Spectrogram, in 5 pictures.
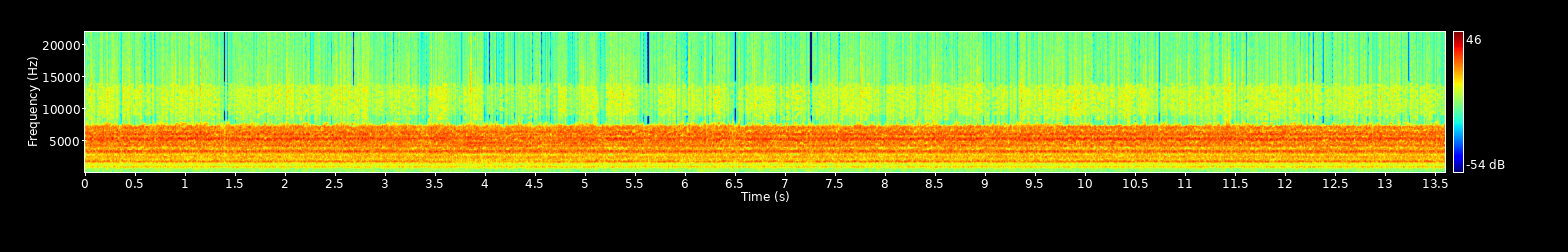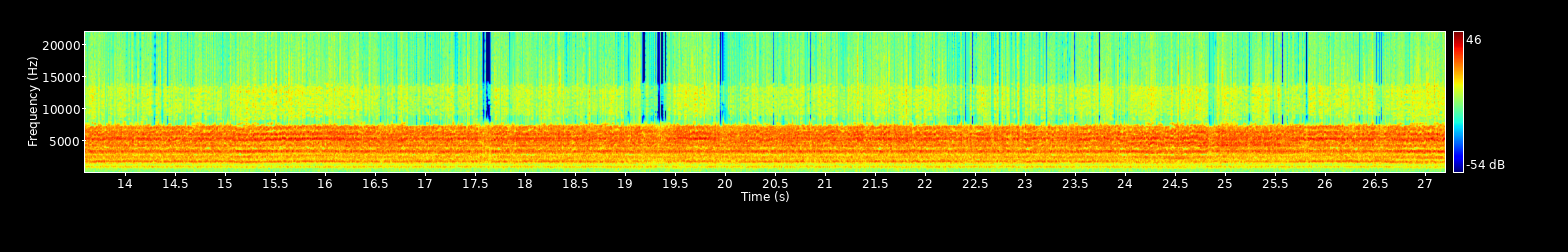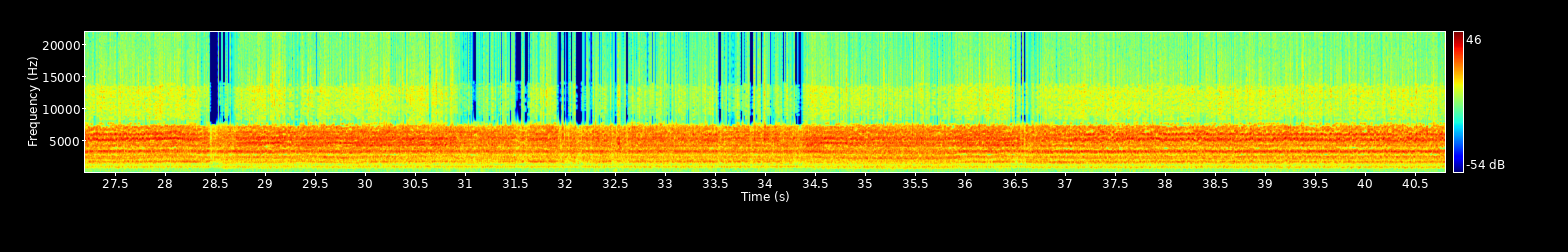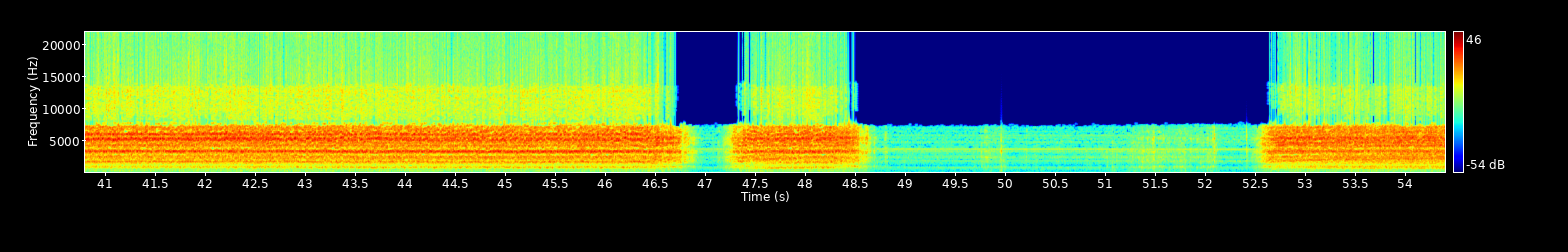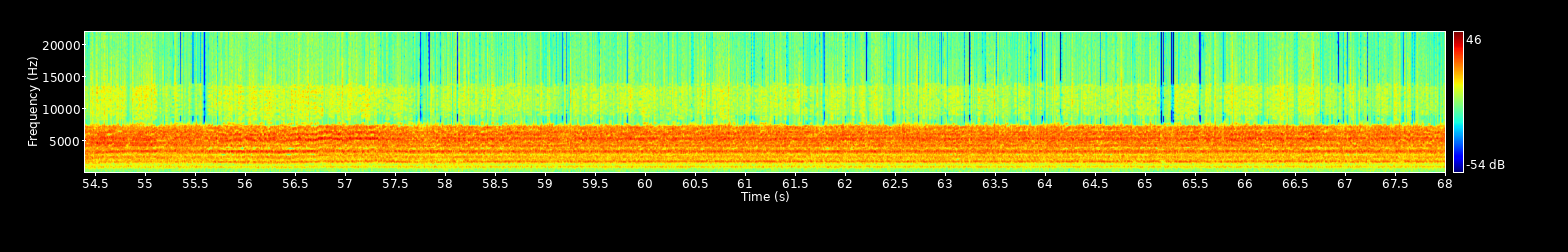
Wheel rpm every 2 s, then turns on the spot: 230, 230, 230, 230, 230, 230, 230, 230, 240, 230, 240, 230, 230, 220, 220, 230, 230, 220, 220, 210, 210, 210, 200, 100, 40, 10, 120, 220, 220, 230, 230, 230, 230, 230.
48-50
